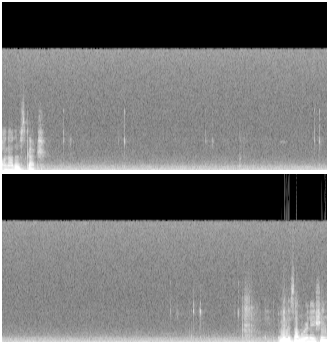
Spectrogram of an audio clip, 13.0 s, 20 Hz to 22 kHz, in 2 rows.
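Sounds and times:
low hum and hiss: 0:00.0 - 0:13.0
computer mouse clicks: 0:01.2 - 0:01.5, 0:02.3 - 0:02.6, 0:04.0 - 0:05.0, 0:06.2 - 0:06.5, 0:09.8 - 0:11.5.

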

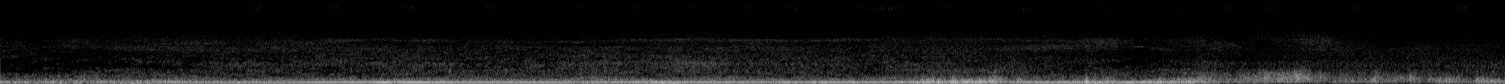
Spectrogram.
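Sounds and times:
propeller engine droning: 0:00.0 - 0:15.0.

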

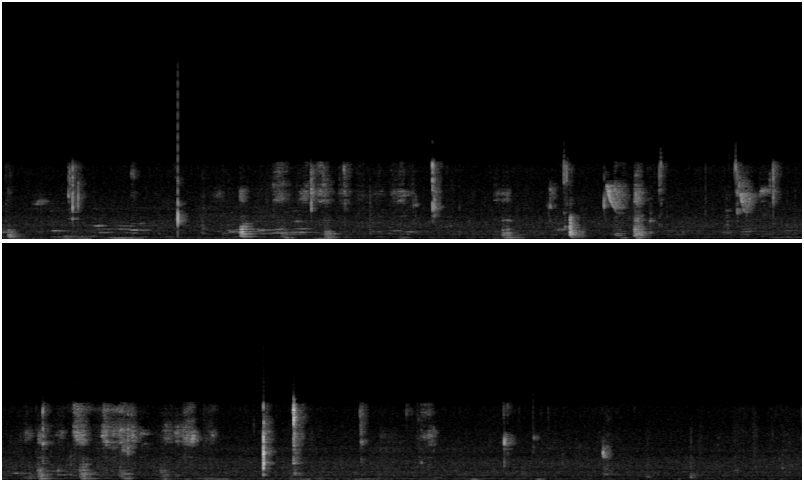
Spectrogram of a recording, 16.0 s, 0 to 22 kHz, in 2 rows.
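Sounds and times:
fingers scraping metal plates: 0:08.2 - 0:10.2.

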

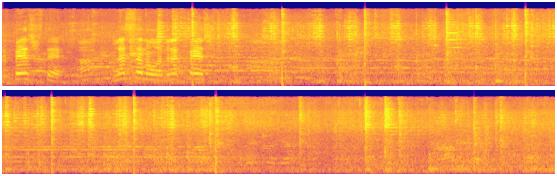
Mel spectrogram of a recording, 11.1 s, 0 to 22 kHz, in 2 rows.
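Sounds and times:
meat sizzling in hot oil: 0:00.0 - 0:11.0
metal ladle scraping pan: 0:01.1 - 0:09.8.

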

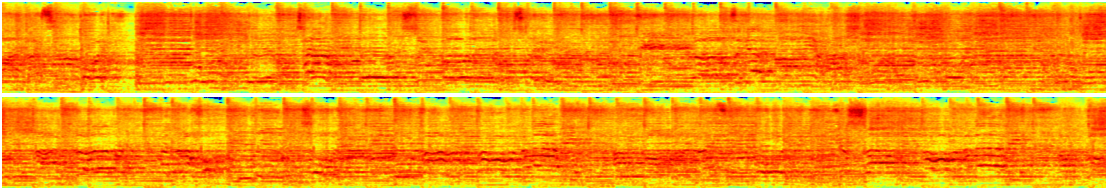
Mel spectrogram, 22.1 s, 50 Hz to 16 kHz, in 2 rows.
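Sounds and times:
country band playing: 0:00.0 - 0:22.0
woman singing: 0:00.0 - 0:22.0.

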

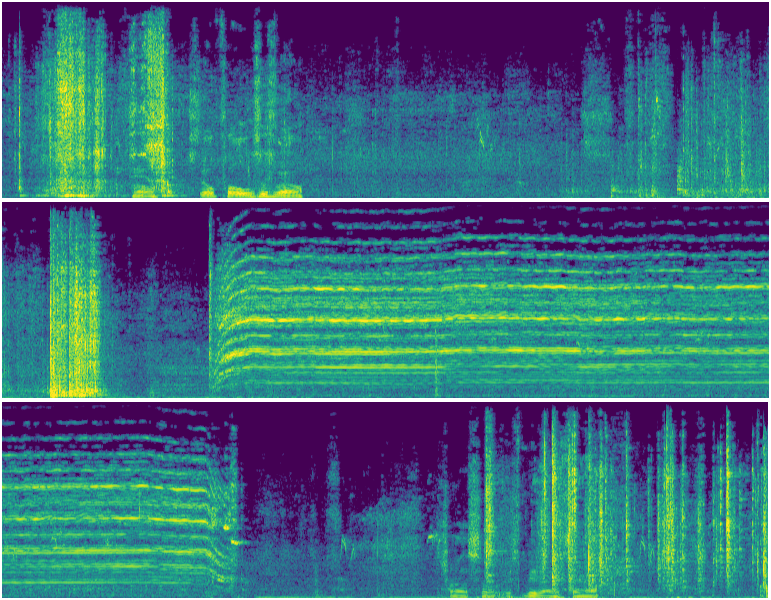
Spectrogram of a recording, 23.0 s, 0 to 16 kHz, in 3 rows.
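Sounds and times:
motor whining: 0:09.6 - 0:17.9.

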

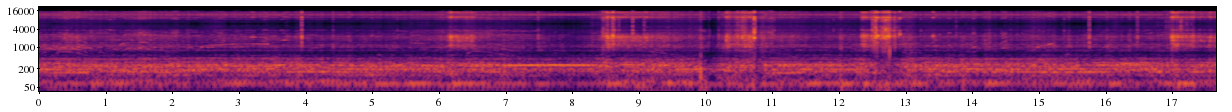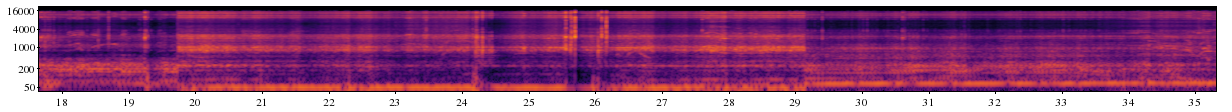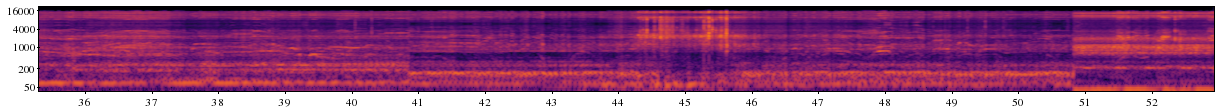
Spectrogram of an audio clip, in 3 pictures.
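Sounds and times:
rushing water: 0:00.0 - 0:49.3
boat engine rumble: 0:00.0 - 0:52.9
rush of whitewater and spray: 0:19.7 - 0:29.1.

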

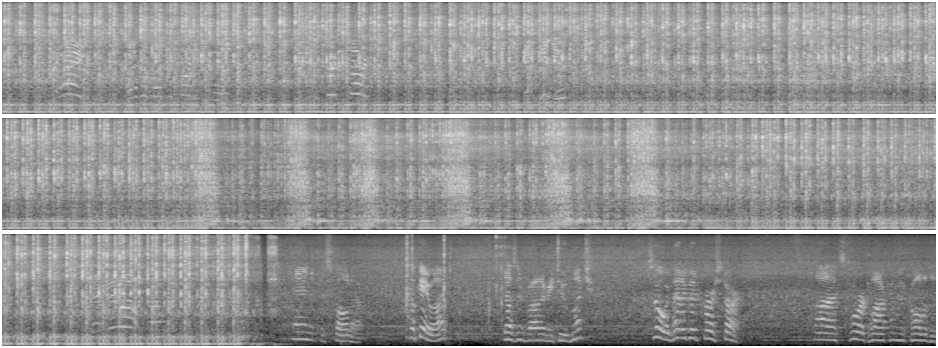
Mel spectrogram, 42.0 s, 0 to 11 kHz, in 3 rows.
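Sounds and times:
motorcycle engine running: 0:00.0 - 0:32.2.

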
